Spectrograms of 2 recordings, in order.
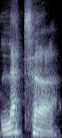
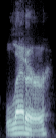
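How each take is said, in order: First: The middle t has a strong puff of air. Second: The middle t is a soft American flap. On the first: "Here we want letter" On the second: "if we were American and we're saying like letter"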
